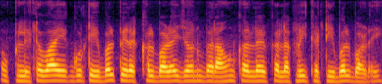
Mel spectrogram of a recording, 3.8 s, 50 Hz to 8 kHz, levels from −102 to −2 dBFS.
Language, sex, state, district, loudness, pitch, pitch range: Bhojpuri, male, Uttar Pradesh, Deoria, -16 LUFS, 175 Hz, 170-180 Hz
